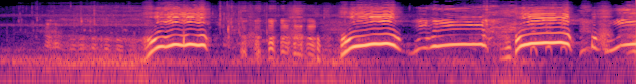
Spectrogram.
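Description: A person's voice giving four high, drawn-out calls, each rising and then falling in pitch, about a second apart, starting about a second and a half in.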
